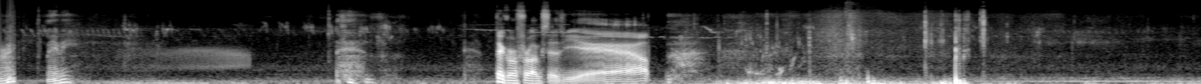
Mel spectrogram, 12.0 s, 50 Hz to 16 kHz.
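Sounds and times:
frog croaking: 0:01.4 - 0:02.7.

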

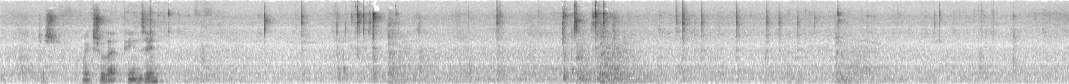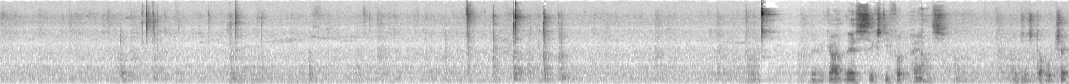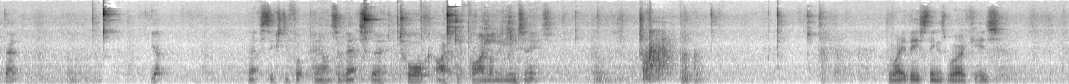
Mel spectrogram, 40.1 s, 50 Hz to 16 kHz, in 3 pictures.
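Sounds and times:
metal-on-metal handling: 0:03.7 - 0:05.4, 0:31.2 - 0:33.4.

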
